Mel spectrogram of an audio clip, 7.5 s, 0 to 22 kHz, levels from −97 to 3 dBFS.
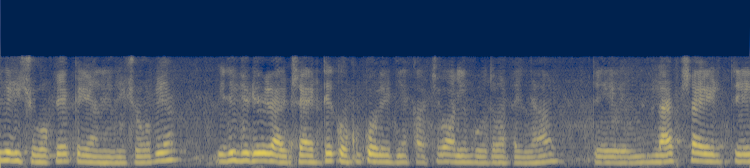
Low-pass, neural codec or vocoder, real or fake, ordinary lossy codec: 5.4 kHz; codec, 16 kHz, 2 kbps, FreqCodec, smaller model; fake; none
